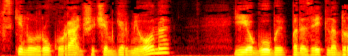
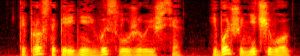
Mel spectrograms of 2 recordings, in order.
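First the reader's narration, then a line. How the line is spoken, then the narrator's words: Quiet. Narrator (Russian): Гарри тихонько сказал Рону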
